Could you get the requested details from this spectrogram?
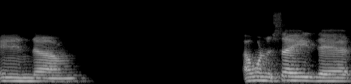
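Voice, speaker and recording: This woman speaks with a very deep, low pitch. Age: 70s. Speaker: mental health clubhouse member sharing her story. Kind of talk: testimony. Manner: halting.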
